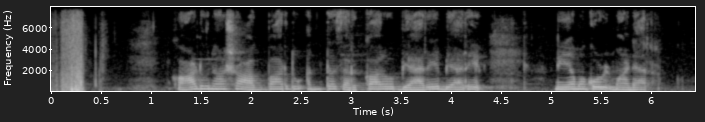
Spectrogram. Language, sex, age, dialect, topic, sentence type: Kannada, female, 46-50, Northeastern, agriculture, statement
